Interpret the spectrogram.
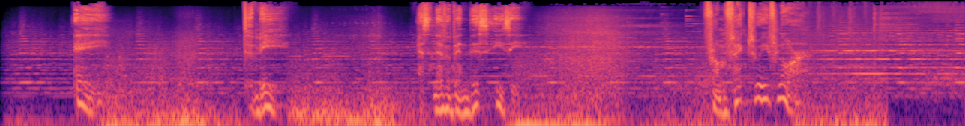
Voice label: Corporate English; PO Ferrymasters; LOFT VOICES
